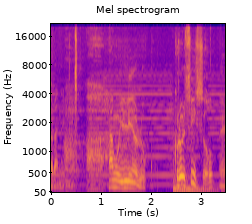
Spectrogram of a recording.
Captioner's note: sighs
